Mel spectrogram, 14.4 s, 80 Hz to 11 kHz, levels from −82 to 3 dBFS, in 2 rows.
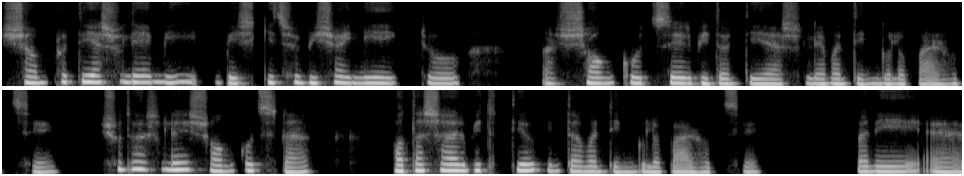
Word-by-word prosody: সম্প্রতি 245 +3 0
আসলে 250 -1 -1
আমি 250 -2 0 0.4
বেশ 200 -1 0
কিছু 235 +1 -2
বিষয় 220 +1 +1
নিয়ে 215 0 +3
একটু 215 0 -10 0.9
আ - - 0 0.3
সংকোচের 210 -1 +1
ভিতর 190 -1 +2
দিয়ে 185 -1 +2
আসলে 190 +2 -6
আমার 185 -1 +2
দিনগুলো 185 0 0
পার 175 0 0
হচ্ছে। 185 +1 -10 0.6
শুধু 275 0 -1
আসলে 265 0 +1 0.2
সংকোচ 225 +2 0 0.2
না। 180 - +3 0.7
হতাশার 230 +1 +6
ভিতর 235 - -1
দিয়েও 235 -1 +6
কিন্তু 220 0 -5
আমার 195 0 +1
দিনগুলো 180 0 0
পার 185 -1 +1
হচ্ছে। 180 +2 -8 0.8
মানে 195 0 +2 0.4
এ - - +4
215 Hz, 130 wpm, -22 LUFS, 190-235 Hz, 0.9 s, হতাশার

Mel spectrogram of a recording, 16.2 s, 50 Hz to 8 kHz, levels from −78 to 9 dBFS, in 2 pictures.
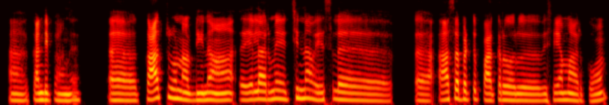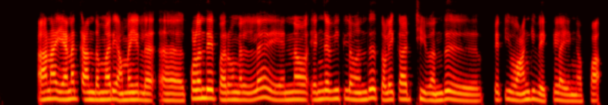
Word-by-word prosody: அ - - -1 0.3
கண்டிப்பாங்க. 195 -2 +2 0.7
அ - - -1 0.3
கார்ட்டூன் 245 +1 +5
அப்படின்னா, 195 +1 +2 0.5
எல்லாருமே 220 +1 +2 0.2
சின்ன 250 -1 +1
வயசுல 215 +2 -2 1.1
அ - - -4 0.2
ஆசைப்பட்டு 225 0 +2
பார்க்குற 190 +2 +1
ஒரு 185 0 +1 0.3
விஷயமா 200 +1 -1
இருக்கும். 175 +3 -4 0.7
ஆனா, 225 +2 +5 0.2
எனக்கு 230 +1 +2
அந்த 210 0 +1
மாரி 215 +1 +3
அமையல. 205 -1 +1 0.2
அ - - -1 0.3
குழந்தை 245 +1 +5
பருவங்கள்ல 205 +2 -1 0.3
என்னோ 215 +1 0 0.2
எங்க 225 +2 0
வீட்ல 235 -1 -3
வந்து 215 +5 +1
தொலைக்காட்சி 215 +2 -2
வந்து 205 +5 0 0.6
பெட்டி 215 +2 -5
வாங்கி 215 +5 0
வைக்கல 180 +4 -3
எங்கப்பா. 170 +2 -4
210 Hz, 120 wpm, -24 LUFS, 195-225 Hz, 1.1 s, கார்ட்டூன்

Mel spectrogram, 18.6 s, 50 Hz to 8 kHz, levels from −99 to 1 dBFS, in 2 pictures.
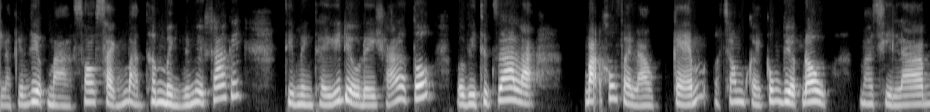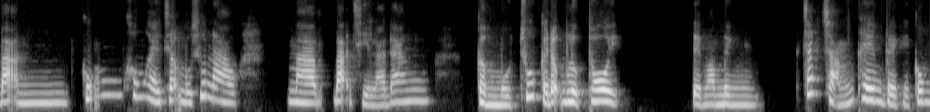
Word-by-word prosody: là 180 -1 -9
cái 200 0 -5
việc 240 0 +2
mà 180 -3 -5
so 245 +7 -1
sánh 215 -4 -2
bản 245 -7 -3
thân 250 -1 +1
mình 200 -6 +2
với 190 - -2
người 240 0 +1
khác 310 +9 0
ấy, 370 +1 -4 0.4
thì 230 -4 -2
mình 200 -2 -1
thấy 200 +5 0
điều 205 - +5
đấy 185 0 -1
khá 280 - -2
là 305 - +3
tốt. 345 +3 +6 0.2
Bởi 200 -1 0
vì 205 - +2
thực 230 +3 -5
ra 290 0 +7
là 220 -6 +3 0.5
bạn - - +5
không 320 0 -1
phải 220 -9 0
là 180 0 -3 0.2
kém 205 +1 +1 0.2
ở 230 - -14
trong 255 -3 -3
cái 205 -6 -6
công 265 -1 +1
việc 230 -3 +3
đâu, 250 -1 +6 0.3
mà 215 -2 -6
chỉ 205 -1 -6
là 195 +2 -1
bạn 225 0 -1 0.3
cũng 395 +5 -5
không 370 -2 -6
hề 275 -6 +1
chậm 285 -3 -1
một 235 - -1
chút 370 - 0
nào, 250 -8 -1 0.5
mà 235 -2 +2 0.2
bạn 265 - +1
chỉ 200 - -6
là 185 0 -5
đang 260 +5 -5 0.5
cần 190 -7 +3
một 185 -1 0
chút 355 +1 +2
cái - - +3
động 275 - +3
lực 240 -2 +5
thôi. 260 -3 +6 0.7
Để 205 - +1
mà 200 +1 -3
mình 195 -1 -2 0.4
chắc 430 +1 +1
chắn 200 - -1
thêm 285 -4 +4
về 205 -3 +1
cái 190 - -8
công 250 -1 0
230 Hz, 225 wpm, -21 LUFS, 200-265 Hz, 0.7 s, ra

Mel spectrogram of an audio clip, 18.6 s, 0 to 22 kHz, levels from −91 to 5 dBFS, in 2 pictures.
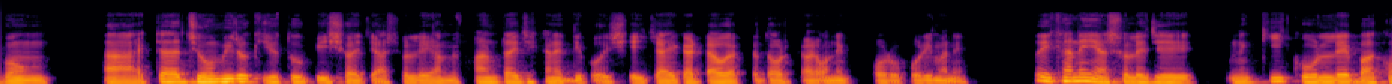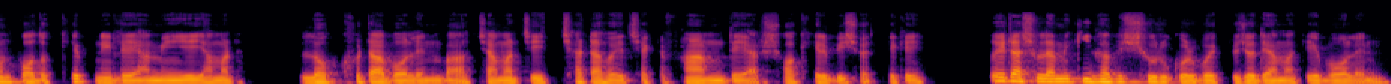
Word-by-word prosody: এবং 110 -1 +3 0.6
আ - - +3 0.2
একটা 130 +3 +1 0.2
জমিরও 140 +3 +8
কিন্তু 115 0 -1 0.2
বিষয় 105 -1 -1
যে - - -5
আসলে 105 0 -3
আমি 105 0 -2
ফার্মটা 110 0 0
যেখানে 110 -3 -1
দিব, 100 - -3 0.2
সেই 105 0 -3
জায়গাটাও 105 +1 +1
একটা 95 - -12
দরকার 100 0 -3
অনেক 100 -1 -1 0.2
বড় 105 -1 -3
পরিমাণে। 100 0 -1 0.5
তো - - -13
এখানেই 170 0 +4
আসলে 115 -1 +1
যে 110 - +4 0.4
মানে 115 -1 -1
কি 160 - +1 0.2
করলে 115 0 +4
বা, 110 - +2
কোন 120 -1 +1
পদক্ষেপ 110 +6 -1
নিলে 105 -1 0
আমি 100 0 +2
এই 105 - +2
আমার 105 -1 -1 0.5
লক্ষ্যটা 115 +2 0
বলেন 100 0 0
বা, 100 - -2
হচ্ছে 105 - -8
আমার 105 0 +2
যে 105 - -1
ইচ্ছাটা 115 0 -5
হয়েছে 100 +1 -3
একটা 100 +1 -15
ফার্ম 105 -1 +1
দেয়ার 100 +3 -2
শখের 105 0 -3
বিষয় 95 - -5
থেকে। 100 - -4 0.5
তো - - -20
এটা 170 - +4
আসলে 155 -2 +1
আমি 140 - +4
কিভাবে 130 -1 +4
শুরু 120 -2 +2
করবো? 105 -2 +2
একটু - - -12
যদি 105 0 +1
আমাকে 100 0 -2 0.2
বলেন। 95 -1 -1
105 Hz, 190 wpm, -20 LUFS, 100-115 Hz, 0.6 s, জমিরও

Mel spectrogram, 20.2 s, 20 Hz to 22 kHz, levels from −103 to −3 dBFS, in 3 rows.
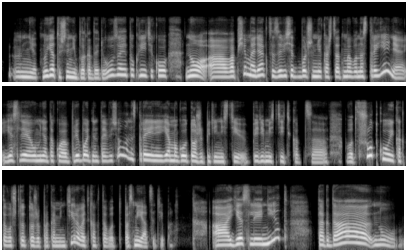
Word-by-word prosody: Э, 215 +1 -7
нет, 200 -4 -1
ну 230 - +1
я 275 +2 +5
точно 210 -2 -3
не 195 -2 +3
благодарю 170 +6 -3
за 295 +1 0
эту 280 -1 0
критику. 250 -1 0 0.3
Но, 250 0 +4
а, 210 +1 +2
вообще, 230 +10 -1
моя 265 -5 +3
реакция 265 -3 +1
зависит 245 +1 0
больше, 230 +1 0
мне 225 -1 +1
кажется, 215 -1 -4
от 215 - -5
моего 220 -1 0
настроения. 250 - 0
Если 220 +4 +1
у 220 0 +2
меня 220 -1 +1
такое 200 -2 -1
приподнятое, 215 -1 0
весёлое 410 - -4
настроение, 240 -5 +2
я 230 +1 +3
могу 215 0 +2
тоже 195 -3 -1
перенести 185 -1 -5
переместить 195 -3 -5
как 165 -2 -11
ца 155 +1 -9 0.3
вот 175 -2 -4
в - - -13
шутку 420 - +3
и 230 - +2
как-то 200 -1 -5
вот 180 -1 -4
что-то 195 -2 -6
тоже 175 -2 -3
прокомментировать, 175 - -4
как-то 175 -3 -8
вот - - -8
посмеяться 170 -6 -3
типа. 185 - -16 0.6
А 205 +1 +3
если 240 +2 +4
нет, 410 - +1 0.5
тогда, 260 +7 +4
ну, 205 -6 -4
215 Hz, 160 wpm, -22 LUFS, 190-245 Hz, 0.6 s, я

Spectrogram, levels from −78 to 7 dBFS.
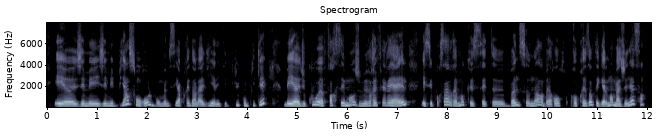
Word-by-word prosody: et 190 -1 +5
heu, 175 0 +4
j'aimais 180 +1 +1
j'aimais 185 +2 -1
bien 240 - -1
son 245 -9 -1
rôle- 220 +8 +2
bon 165 -5 -6
même 175 +2 -5
si 190 +4 -2
après 205 +1 -3
dans 185 - -2
la 165 -1 0
vie 195 +6 -2
elle 170 - -1
était 160 +3 -8
plus 220 - -5
compliquée- 210 - -2 0.3
mais, 180 +1 +7
heu, - - +6
du 175 +1 -5
coup, 270 - +2
heu, 215 - +6
forcément 220 +2 0
je 205 -6 -6
me 180 0 -2
référais 225 +1 -1
à 175 -3 +3
elle 265 +8 +5 0.3
et - - +1
c'est 190 - -2
pour 180 0 -13
ça 275 0 +1
vraiment 210 +2 -1
que 250 -7 -4
cette, 175 0 -3
heu, 170 -1 -2
bande 200 +9 0
sonore, 205 +4 -1
beh, 160 -3 -1
ror 190 +5 -2
représente 210 +6 -2
également 190 +4 +2
ma 170 -8 +3
jeunesse, 220 - 0
hein. 275 - -6
195 Hz, 230 wpm, -25 LUFS, 175-225 Hz, 0.3 s, mais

